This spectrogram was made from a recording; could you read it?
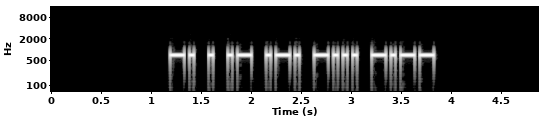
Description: Morse code, heard as a keyed tone, about 25 wpm, 700 Hz. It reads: NEARBY
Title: Six Letter Words - 25wpm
